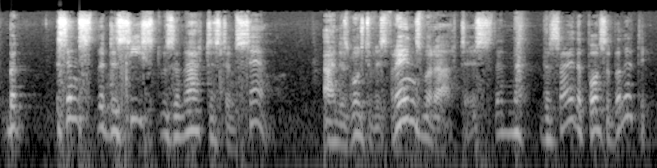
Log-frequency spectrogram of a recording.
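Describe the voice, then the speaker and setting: A cautious Scottish policeman in a period drama. His voice is bright and very animated in pitch, with faint noise behind it. He is courteous and fatherly, yet hedges every answer. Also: exaggerated voice. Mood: guarded. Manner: hedging, deliberate, officialese. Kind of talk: British television period drama acting.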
